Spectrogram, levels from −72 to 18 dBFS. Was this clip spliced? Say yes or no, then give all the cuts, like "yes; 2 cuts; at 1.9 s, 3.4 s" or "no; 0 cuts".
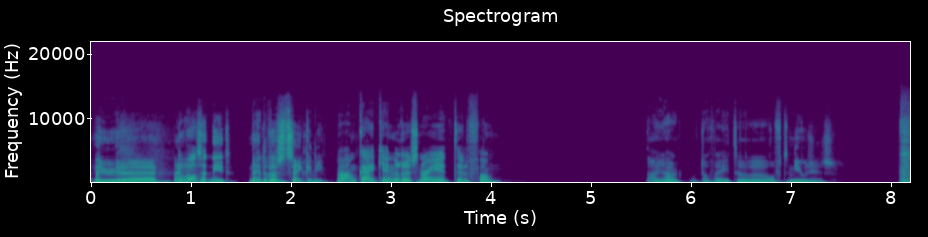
no; 0 cuts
